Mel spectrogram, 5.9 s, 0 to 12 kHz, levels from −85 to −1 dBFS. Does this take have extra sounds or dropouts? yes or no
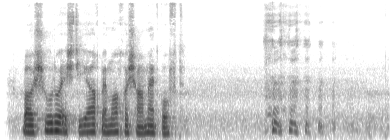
yes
